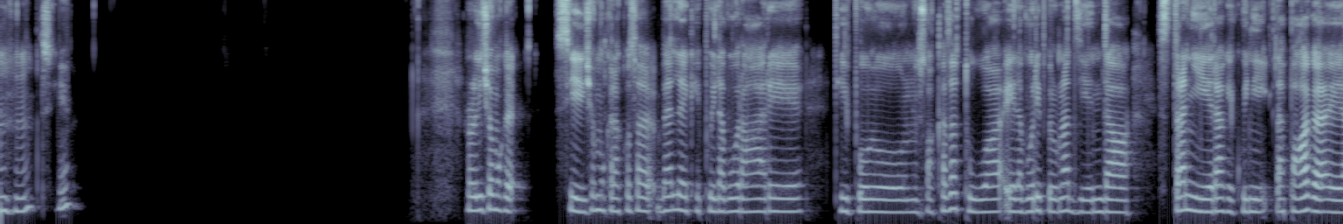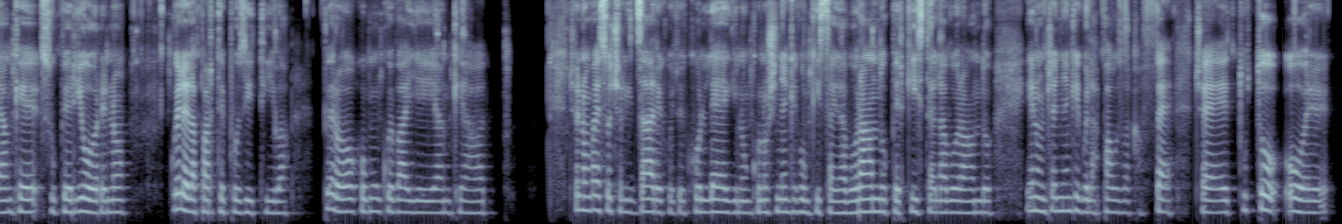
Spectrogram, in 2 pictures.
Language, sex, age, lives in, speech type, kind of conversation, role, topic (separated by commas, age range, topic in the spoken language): Italian, female, 20-24, Italy, conversation, unstructured, none, In che modo la tecnologia ti aiuta a restare in contatto con gli altri?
